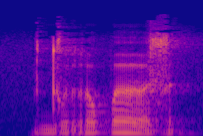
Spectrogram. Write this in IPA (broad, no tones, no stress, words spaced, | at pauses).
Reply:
duropəːz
